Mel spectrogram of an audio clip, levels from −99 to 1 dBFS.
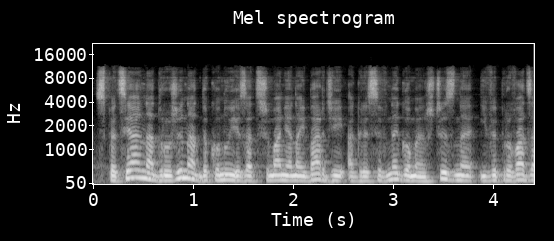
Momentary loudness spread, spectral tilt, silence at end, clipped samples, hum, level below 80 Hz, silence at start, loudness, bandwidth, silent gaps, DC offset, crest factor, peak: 4 LU; -5.5 dB/octave; 0 s; under 0.1%; none; -60 dBFS; 0.05 s; -17 LUFS; 11 kHz; none; under 0.1%; 14 dB; -2 dBFS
